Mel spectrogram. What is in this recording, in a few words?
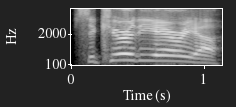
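"secure the area", english, female; XBOX; enemy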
